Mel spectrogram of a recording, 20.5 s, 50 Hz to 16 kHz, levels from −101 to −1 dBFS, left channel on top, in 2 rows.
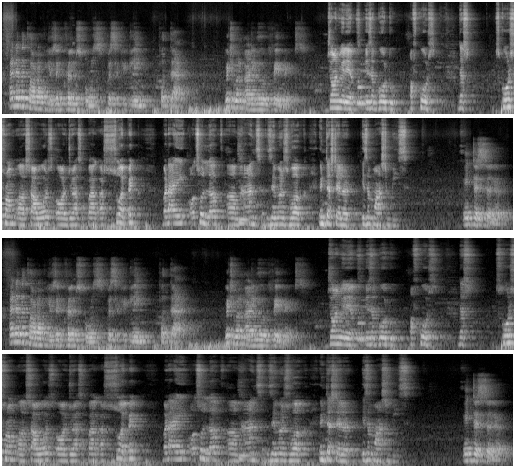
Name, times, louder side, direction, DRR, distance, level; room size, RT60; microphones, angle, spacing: voice 1, 0.1-2.8 3.2-3.6 4.5-6.1 19.5-20.2, left 1 dB, 10° left, 1 dB, 1.0 m, -31 dB
voice 2, 3.9-4.5 6.5-7.9 8.2-8.7 9.0-9.4 9.9-13.0 13.4-18.4, left 6 dB, 75° left, 8 dB, 0.4 m, -29 dB
10.0 x 3.5 x 4.8 m, 0.91 s
head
